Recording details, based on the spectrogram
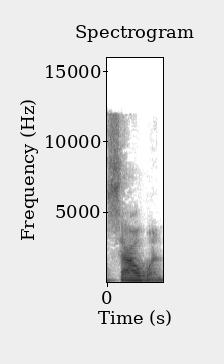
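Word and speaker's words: Samhain: Halloween celebrated what is called saan it's spelled like Sam Hayne but this was on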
